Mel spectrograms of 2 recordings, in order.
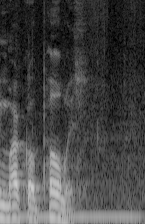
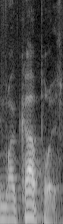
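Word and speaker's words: Markopolos: whistle on Mid off his name is Harry marcoos which is how he pronounced it some non- Greeks would say maropoulos but he says and um he in his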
